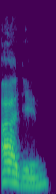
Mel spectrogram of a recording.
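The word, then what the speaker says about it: ע: era la ain que es una muda es una letra muda pero es cutural Y acá es donde nosotros tenemos que ver que la pronunciación es un poquito complicada porque es como que son las vocales pero metidas en la campanita uno tiene que decir como que te están agarrando el cuello así t y ahí dice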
